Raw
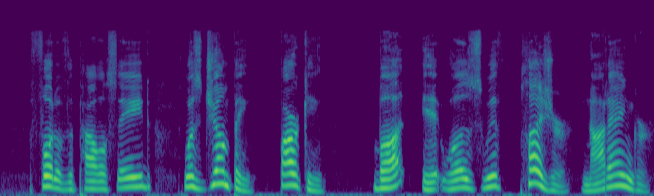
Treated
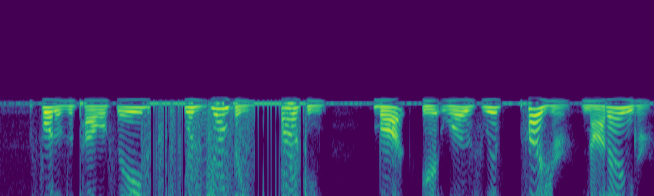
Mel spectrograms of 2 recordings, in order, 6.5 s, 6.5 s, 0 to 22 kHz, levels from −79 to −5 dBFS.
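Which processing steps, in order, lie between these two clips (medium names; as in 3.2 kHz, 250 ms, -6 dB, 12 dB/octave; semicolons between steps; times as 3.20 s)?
1.41–3.06 s: one-bit delta coder 16 kbps, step -34.5 dBFS; frequency inversion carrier 2.5 kHz; trim +8 dB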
